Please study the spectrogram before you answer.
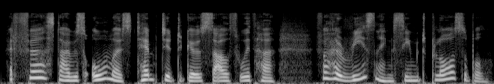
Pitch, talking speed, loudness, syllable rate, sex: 200 Hz, 195 wpm, -20 LUFS, 5.2 syllables/s, female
